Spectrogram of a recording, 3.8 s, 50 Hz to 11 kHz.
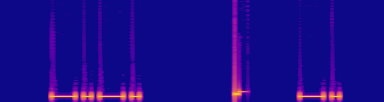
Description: Morse code, heard as a keyed tone, about 15 wpm, 700 Hz. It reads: C N
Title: Single Letters - Rapid-Fire 15wpm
